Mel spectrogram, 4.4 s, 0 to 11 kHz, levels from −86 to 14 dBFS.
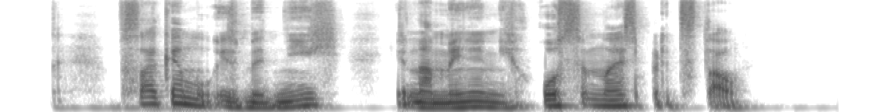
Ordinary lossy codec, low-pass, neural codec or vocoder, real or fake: none; none; none; real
